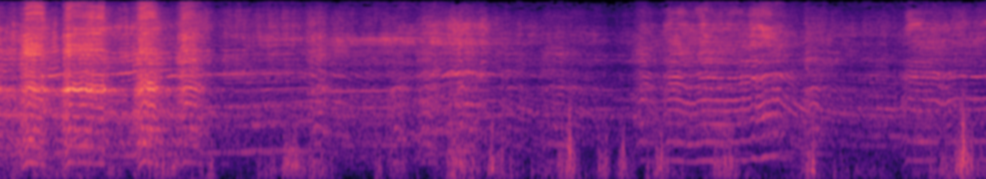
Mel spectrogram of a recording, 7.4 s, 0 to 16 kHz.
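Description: Several 1/8-scale nitro RC GT cars' small two-stroke glow engines running, their high-pitched whines rising and falling as they accelerate and lift through the turns. The sound is louder for the first second and a half, then drops back.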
